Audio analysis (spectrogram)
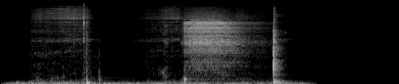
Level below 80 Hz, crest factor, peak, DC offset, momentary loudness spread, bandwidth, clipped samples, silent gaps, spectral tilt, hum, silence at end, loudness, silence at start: -40 dBFS; 28 dB; 0 dBFS; under 0.1%; 24 LU; 16 kHz; under 0.1%; none; 0 dB/octave; none; 0.95 s; -22 LUFS; 0.05 s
